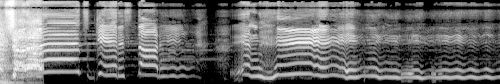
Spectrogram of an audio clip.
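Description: Loud rock music stops abruptly under a second in; then a lone female voice sings unaccompanied, in gliding phrases with short gaps, ending on a long wavering held note.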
